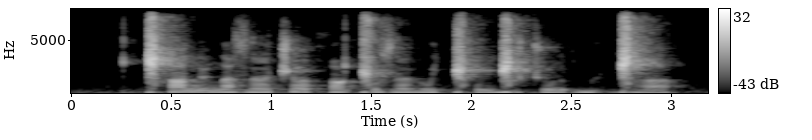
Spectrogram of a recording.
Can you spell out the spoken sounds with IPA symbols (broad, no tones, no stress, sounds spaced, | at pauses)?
ǁʰ a n ʉ n a z ã t͡ʃ ɑ̃ θ ɑ ǁ u z ã ð u j ǁʰ ũ ɡ͡ǁ ɯ t͡ʃ ũ r ɡ͡b ʉ ɡ͡ǁ a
